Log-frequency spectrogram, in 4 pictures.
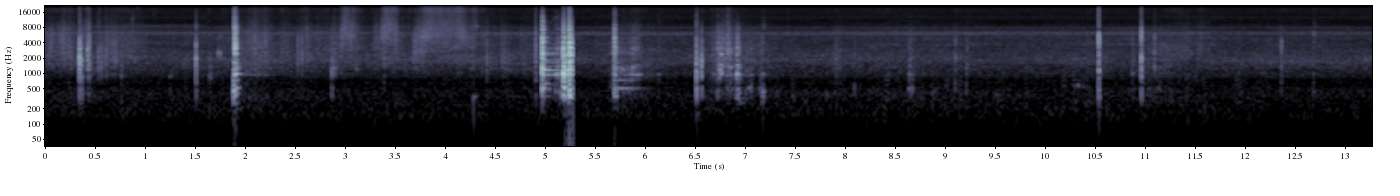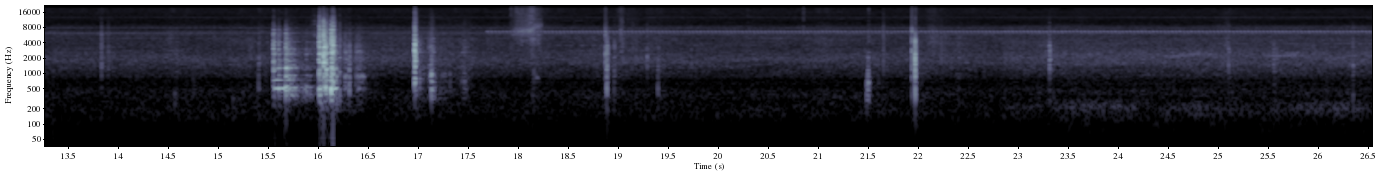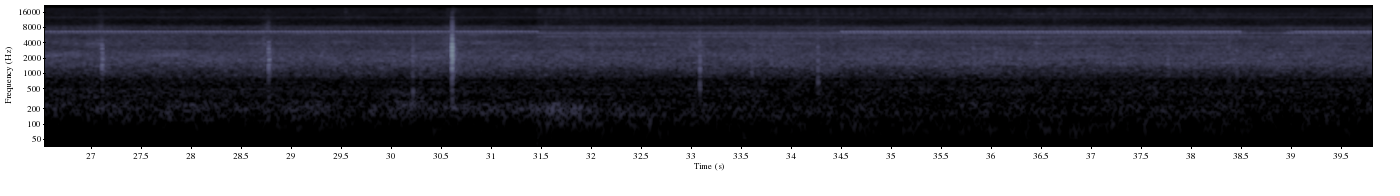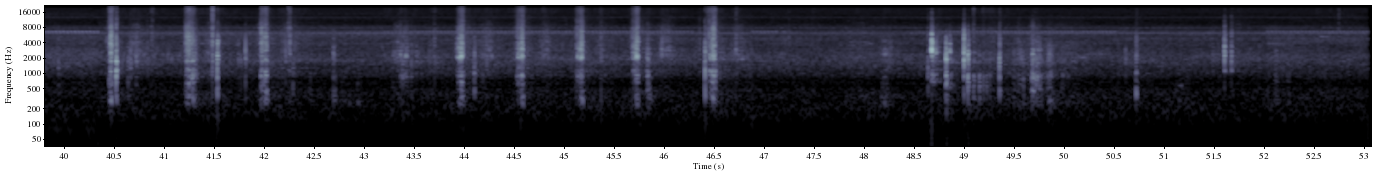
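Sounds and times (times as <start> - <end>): handling clicks and knocks: 5.0 - 6.1, 15.6 - 16.5
sharp clattering: 5.0 - 6.1, 15.6 - 16.5.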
